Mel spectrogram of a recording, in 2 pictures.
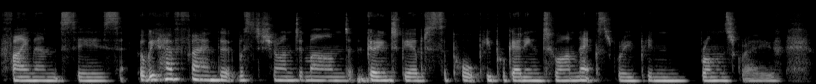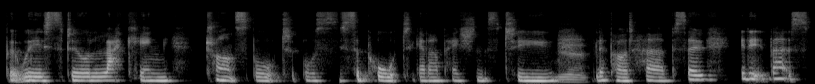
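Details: Adult woman speaking; normal speech.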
